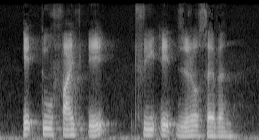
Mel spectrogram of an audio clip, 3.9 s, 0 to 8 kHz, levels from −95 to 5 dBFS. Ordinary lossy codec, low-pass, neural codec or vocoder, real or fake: AAC, 32 kbps; 7.2 kHz; codec, 16 kHz, 8 kbps, FunCodec, trained on Chinese and English, 25 frames a second; fake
